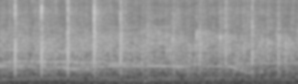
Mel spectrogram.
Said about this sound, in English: Clap for the latest couple in town.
